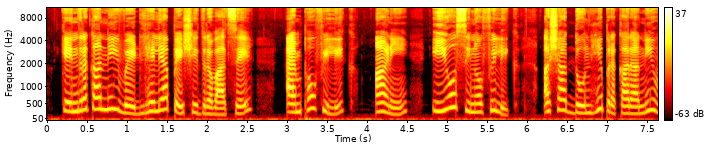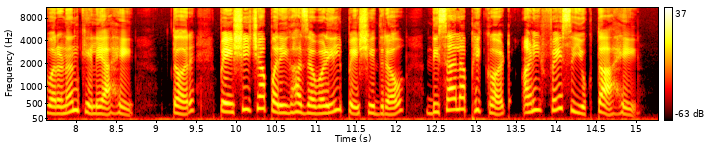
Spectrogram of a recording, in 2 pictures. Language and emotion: Marathi, neutral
